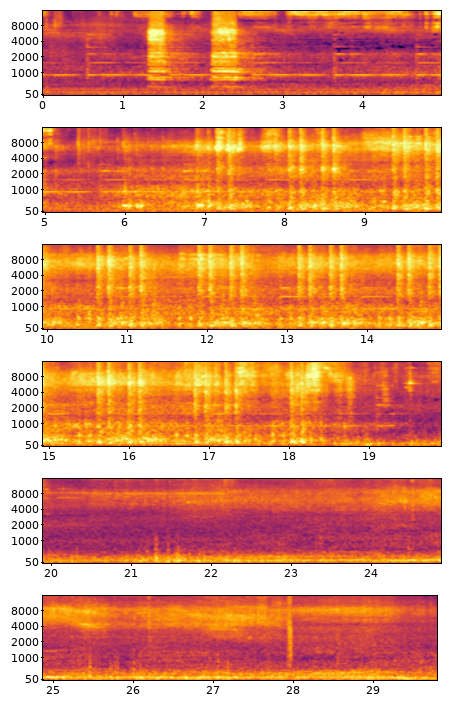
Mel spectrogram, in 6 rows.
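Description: Level-crossing warning signal pulsing steadily while a passenger train sounds two short horn blasts about a second and a half in. The train then passes the crossing with a loud rattle of wheels over the rails, from about 6 s to about 19 s. At about 19 s the warning signal stops, and the train's rumble fades away.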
